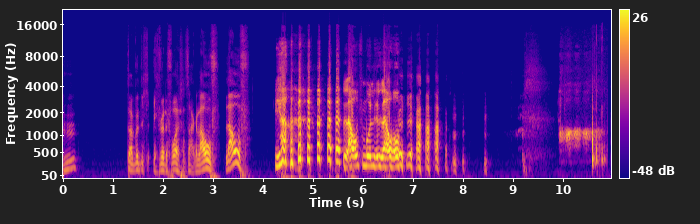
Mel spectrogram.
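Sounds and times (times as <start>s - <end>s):
speech: 1.3s - 4.9s, 5.5s - 8.6s, 9.2s - 10.2s
breathy exhale: 9.2s - 9.9s.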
